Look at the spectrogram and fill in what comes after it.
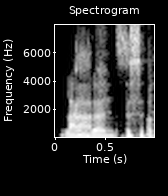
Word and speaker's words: Langgöns: Also ich wusste nicht, ob es Langgöns oder Langgöns, also die G ist doppelt, aber es ist so ähnlich wie Languste. Langgöns.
